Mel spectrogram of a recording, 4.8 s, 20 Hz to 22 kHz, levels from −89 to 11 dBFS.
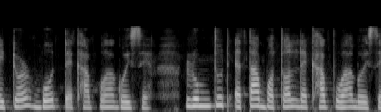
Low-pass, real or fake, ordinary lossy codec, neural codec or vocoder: none; fake; none; codec, 16 kHz, 2 kbps, X-Codec, HuBERT features, trained on LibriSpeech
